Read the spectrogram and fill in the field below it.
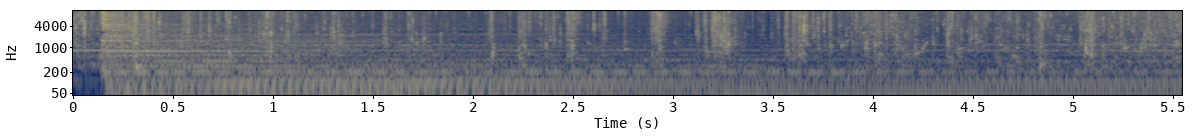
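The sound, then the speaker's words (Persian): Water pours steadily through the holes of a sieve and splatters from a shop's ceiling onto the ground, a continuous rush of trickling and splashing lasting several seconds, with a low steady hum underneath and no voices. “در همین لحظه آبی که در غربال بود از سوراخ غربال رد شده و از سقف دکان به زمین می ریزد.”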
